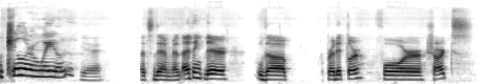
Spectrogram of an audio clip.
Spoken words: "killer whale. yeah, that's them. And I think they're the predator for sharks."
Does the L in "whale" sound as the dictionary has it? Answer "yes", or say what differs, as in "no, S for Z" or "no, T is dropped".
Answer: no, N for L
